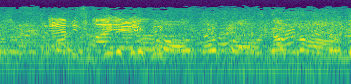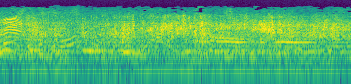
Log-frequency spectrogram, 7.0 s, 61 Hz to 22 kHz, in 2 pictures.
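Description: A P-40 Warhawk propeller warplane with a liquid-cooled engine drones overhead at an air show, a steady rumbling roar, while people talk loudly over it.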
